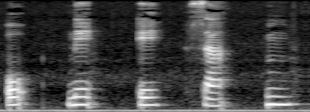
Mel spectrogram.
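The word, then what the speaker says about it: お姉さん: Here is an example of a word using hiragana e. O, ne, e, sa, n, oneesan.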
